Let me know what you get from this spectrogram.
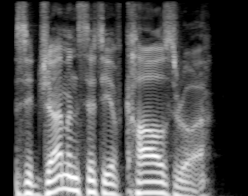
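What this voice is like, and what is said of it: Mock German accent, not very good. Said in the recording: “That was my German accent. It's probably not very good.”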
